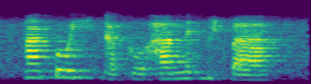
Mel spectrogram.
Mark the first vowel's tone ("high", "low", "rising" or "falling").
high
